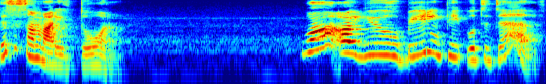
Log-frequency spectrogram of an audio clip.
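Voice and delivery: voice on the edge of crying, fighting back tears. Talking about an investigation into a killing, holding back tears. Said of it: "I'm trying not to cry right now".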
